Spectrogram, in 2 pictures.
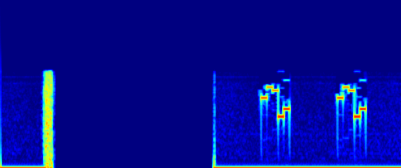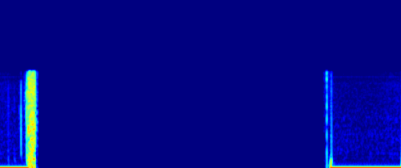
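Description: Two quick bursts of stepped electronic alerting tones over a fire brigade dispatch radio channel, framed by short crackles of squelch static and separated by near silence; no one speaks.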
